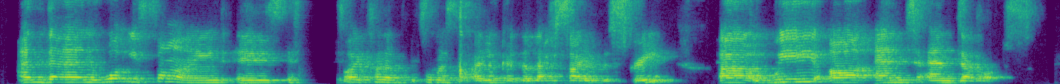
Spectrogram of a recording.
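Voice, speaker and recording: Fairly high voice of a woman, its pitch varying in an ordinary way. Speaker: tech company security presenter. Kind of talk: conference talk Q&A. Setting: live event with in-person and online audience. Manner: fast.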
